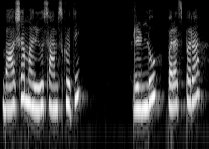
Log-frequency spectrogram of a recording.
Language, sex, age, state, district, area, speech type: Telugu, female, 18-30, Telangana, Bhadradri Kothagudem, rural, spontaneous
